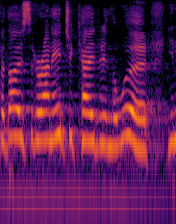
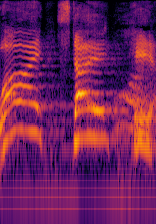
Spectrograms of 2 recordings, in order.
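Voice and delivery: put-on preacher's voice, full pulpit style; 4 dB louder than usual. Asking listeners to turn and preach to the person beside them; preacher voice. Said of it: "get your best preacher's voice on".

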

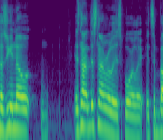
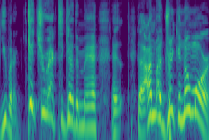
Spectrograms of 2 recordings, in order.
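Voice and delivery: frustrated, pitched-up, self-scolding yell; 6 semitones higher than usual. Retelling a movie scene where a character yells at himself: imitating someone yelling. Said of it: "he's literally yelling at himself".

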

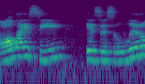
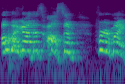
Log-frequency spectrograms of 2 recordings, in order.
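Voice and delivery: very high, loud, thrilled excited exclamation; 11 semitones higher, 12 dB louder than usual. An audio engineer retells finding a place to hide a mic: retelling own excitement. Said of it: "I was like immediately excited".

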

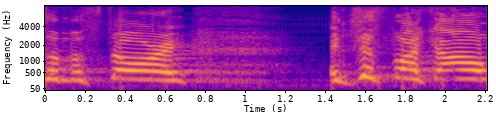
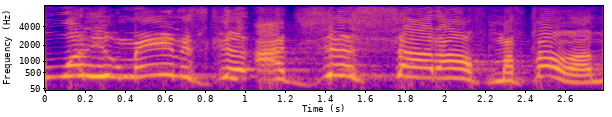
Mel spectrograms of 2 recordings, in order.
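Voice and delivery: indignant, furious, imperious outburst; 4 semitones higher than usual. Retelling a story where a king shot off his thumb: imitating a furious king. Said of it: "the king is furious".

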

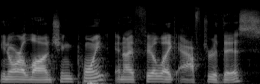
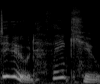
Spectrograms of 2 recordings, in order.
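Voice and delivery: very high, soft, tearful crying voice; 8 dB quieter than usual. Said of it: "you make me cry, man".

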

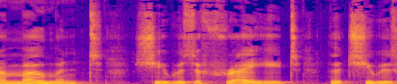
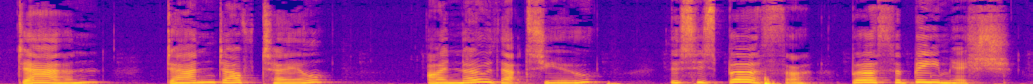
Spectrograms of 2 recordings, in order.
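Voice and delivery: careful, high-pitched calling out; 7 semitones higher than usual. Standing on her bed in her cell, Mrs. Beamish calls through a crack to Dan Dovetail: calling softly. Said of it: "[name] and [name] stared at the plump little woman. / [name] and [name] stared at the plump little woman. Never had they placed anyone in the dungeons who looked so proud and unconcerned at being slun".

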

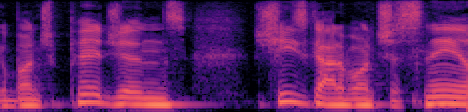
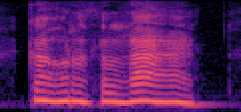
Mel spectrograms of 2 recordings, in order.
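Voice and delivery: put-on whispery, airy, childlike voice, higher pitch; 7 semitones higher than usual. Quoting the medium's line from Poltergeist: Zelda Rubinstein voice. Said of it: "her voice is always very whispery and kind of airy".

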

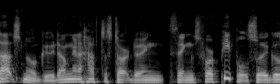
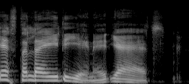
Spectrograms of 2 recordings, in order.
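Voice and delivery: bad put-on British accent, higher; 5 semitones higher than usual. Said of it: "that's a terrible impersonation of Daphne".

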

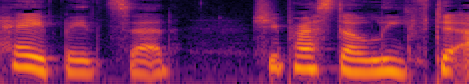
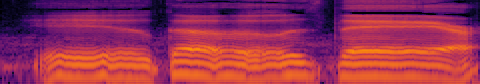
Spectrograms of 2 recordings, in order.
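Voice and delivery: croaky voice with a drawn-out "goes"; 6 semitones lower, 4 dB quieter than usual. A voice challenges the twins as they enter the cabin, croaky. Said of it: "Asks a croaky voice".

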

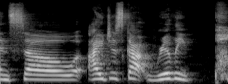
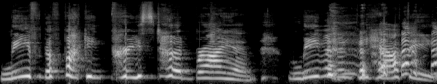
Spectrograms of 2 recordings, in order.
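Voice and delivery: put-on screaming, higher pitch; 5 semitones higher than usual. Retelling a reaction to a priest on TV: imitating screaming at the TV. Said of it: "screaming at my T V".

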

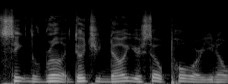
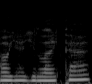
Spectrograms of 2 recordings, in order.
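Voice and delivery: put-on female voice, pitched high; 9 semitones higher than usual. Speaker retells answering men over a headset on camera chats: put-on female voice. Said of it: "I've got a great female voice".

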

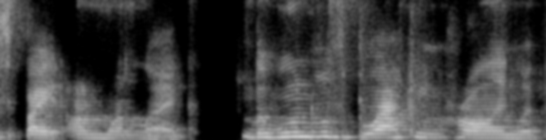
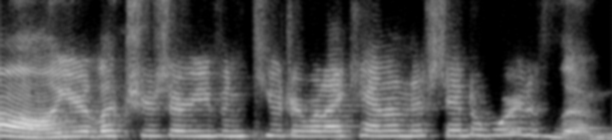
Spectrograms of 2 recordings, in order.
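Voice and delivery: high, affectionate, cheeky, playful teasing tone; 6 semitones higher, 3 dB louder than usual. Glory answers Clay's muffled lecture; teasing. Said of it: "she teased".

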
